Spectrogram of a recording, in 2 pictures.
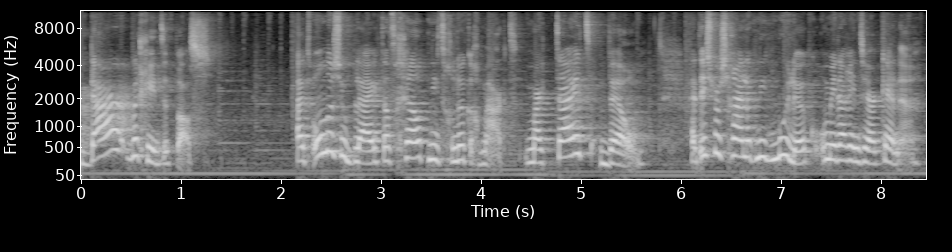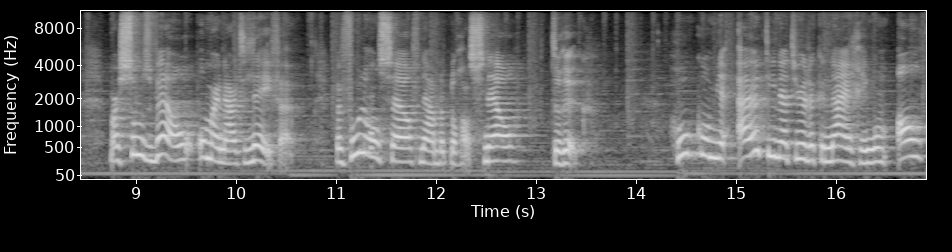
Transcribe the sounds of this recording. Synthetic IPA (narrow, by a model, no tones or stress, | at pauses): daːɹbəχɪntɦət̚pɑ̰s | œɥtɔndəɹzuk̚blɛjk̚dɑtχɛlˠtnitχəlɵkəχma̰ːktmaːɹtɛjtʋɛlˠ | ɦətɪsʋaːɹsχɛjnləknitmujləkɔmjədaːɾɪntəɛɹkɛnə̰n | maːɹsɔms̬ʋɛlˠɔmɛɹnaːɹtəlejvə̰ | ʋəvulənɔnsɛlˠfnaːmələknɔχɑ̰lˠsnɛlˠ | tərɵk | hukɔmjəʔœɥt̚dinatyːɹləkənɛjχɪŋɔmɑlˠ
